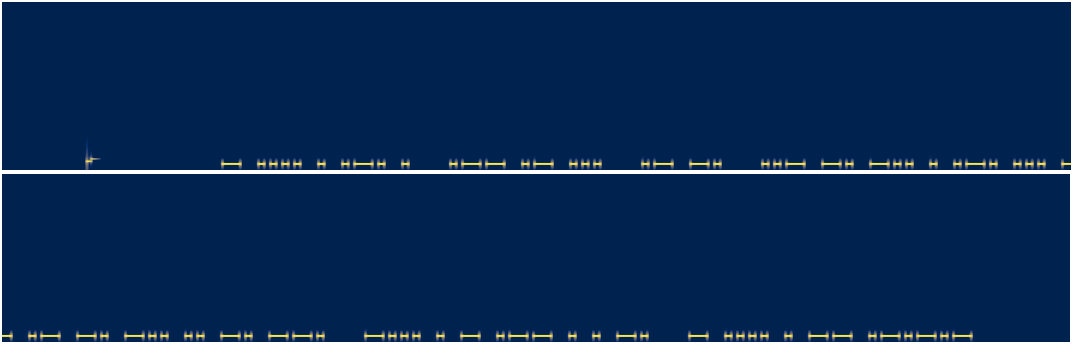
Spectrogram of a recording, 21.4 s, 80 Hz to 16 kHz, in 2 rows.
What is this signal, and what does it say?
Morse code, heard as a keyed tone, about 21 wpm, 700 Hz. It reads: THERE WAS AN UNDERSTANDING BETWEEN THEM.
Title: Sentences from Top 1000 Words - Review Part 3 - 20wpm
